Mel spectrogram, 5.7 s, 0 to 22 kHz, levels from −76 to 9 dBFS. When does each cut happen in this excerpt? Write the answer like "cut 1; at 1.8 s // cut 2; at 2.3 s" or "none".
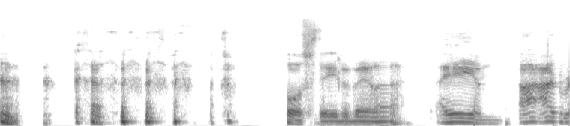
cut 1; at 4.8 s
